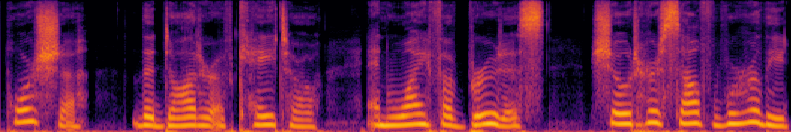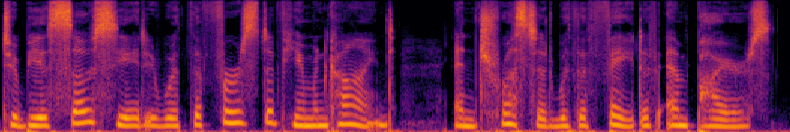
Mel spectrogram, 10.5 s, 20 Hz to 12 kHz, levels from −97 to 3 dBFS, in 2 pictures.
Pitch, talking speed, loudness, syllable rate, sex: 215 Hz, 160 wpm, -21 LUFS, 4.6 syllables/s, female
